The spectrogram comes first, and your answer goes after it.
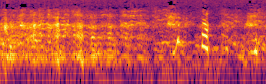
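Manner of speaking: long high laugh; hearty laugh. Real, not acted. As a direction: burst out laughing at the joke. Cười sau câu đùa về bà Tám. (cười phá lên)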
